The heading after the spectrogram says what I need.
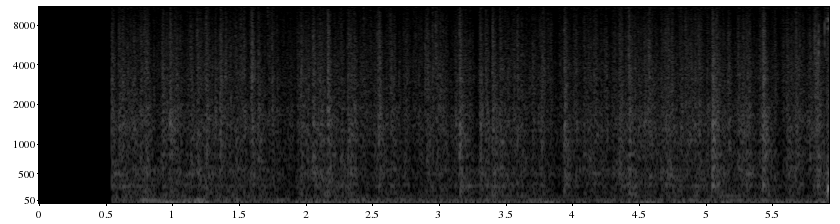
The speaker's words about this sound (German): Der Regen wurde heftiger, schlug prasselnd gegen das Fenster des kleinen Cafés.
